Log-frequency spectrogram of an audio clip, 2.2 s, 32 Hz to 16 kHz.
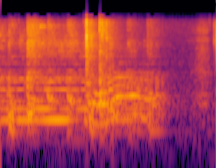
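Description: Guitar music playing through an Akai X-360 reel-to-reel tape recorder. A little under a second in come two sharp clicks, then the music fades out to near silence: the tape has run off the reel and the machine disengages and switches itself off.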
